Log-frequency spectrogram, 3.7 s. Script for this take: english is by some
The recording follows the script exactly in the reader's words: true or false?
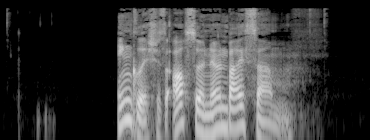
false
